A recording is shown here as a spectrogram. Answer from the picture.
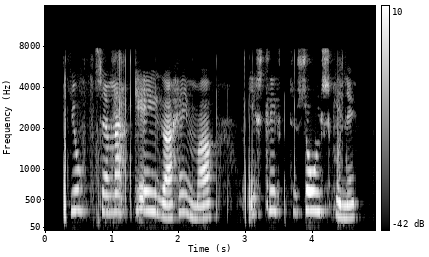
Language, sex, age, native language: Icelandic, male, 11, Icelandic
